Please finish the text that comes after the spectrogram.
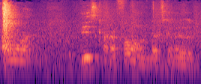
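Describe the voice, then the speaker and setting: A man's voice: on the high side, unhurried. A young man in his twenties chatting casually, rambling loosely with lots of "like" and casual swearing. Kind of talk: casual chat. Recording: roomy, distant mic with background noise.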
